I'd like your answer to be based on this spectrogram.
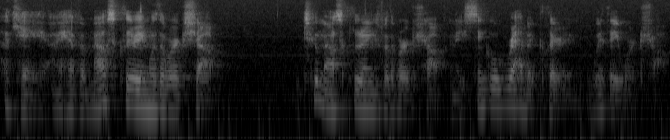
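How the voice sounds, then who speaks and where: A man's voice: medium pitch, brisk, a little hiss or hum. A man in casual chat over a board game, calling out his moves playfully. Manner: playful, theatrical turn calls.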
